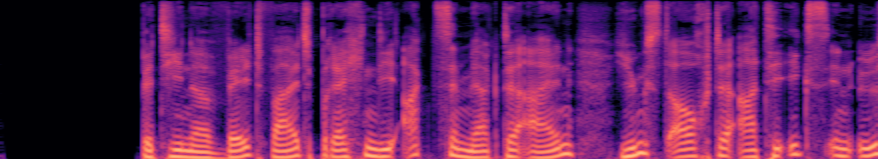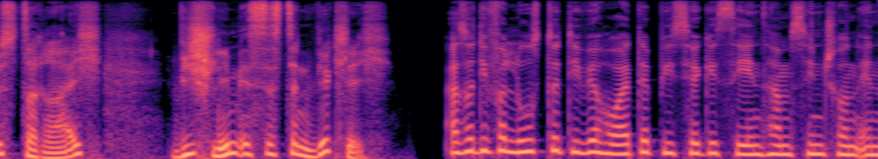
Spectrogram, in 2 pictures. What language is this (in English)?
German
